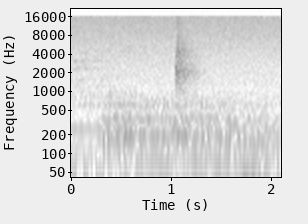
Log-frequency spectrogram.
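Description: Faint rustle of a person settling onto a yoga mat and moving her arms, with a single light click about a second in.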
